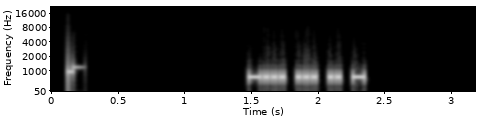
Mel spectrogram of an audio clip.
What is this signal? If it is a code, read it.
Morse code, heard as a keyed tone, about 38 wpm, 700 Hz. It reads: BSIT
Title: Four Challenging Letter-Number Combinations 40wpm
